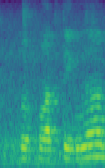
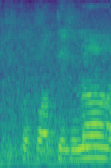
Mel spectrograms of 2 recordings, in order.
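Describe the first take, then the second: The two takes are said the same way.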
